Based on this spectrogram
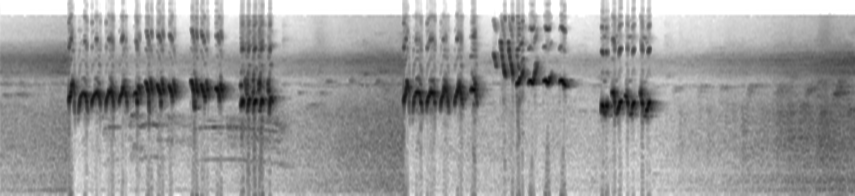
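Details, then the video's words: Loud, persistent lure song of an Orange-headed thrush with mimicked fill: long rattling runs of rapid, evenly repeated notes, then a few high, slurred phrases. Quiet gaps come between the bursts. "PANCINGAN ANIS MERAH PLONG NGOTOT BONGKAR ISIAN"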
